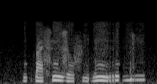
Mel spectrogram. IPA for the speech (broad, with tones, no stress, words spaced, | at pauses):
u˨k͡pa˨sũ˦˨ zo˨fi˨ ɗũ˦˨ru˦ ɡ͡bi˦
